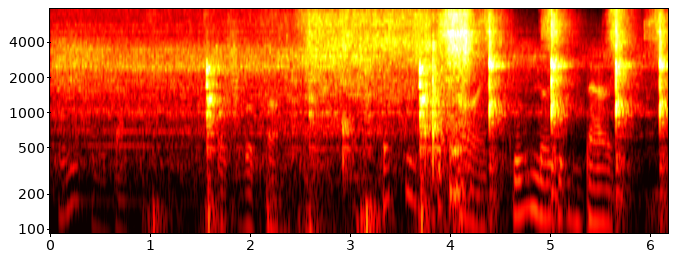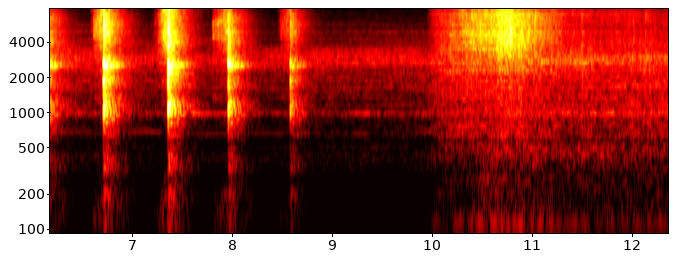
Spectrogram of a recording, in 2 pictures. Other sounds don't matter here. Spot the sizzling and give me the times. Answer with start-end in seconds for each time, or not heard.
0.0-4.2, 9.9-12.3.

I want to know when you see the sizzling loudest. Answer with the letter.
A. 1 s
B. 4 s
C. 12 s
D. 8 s
B.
